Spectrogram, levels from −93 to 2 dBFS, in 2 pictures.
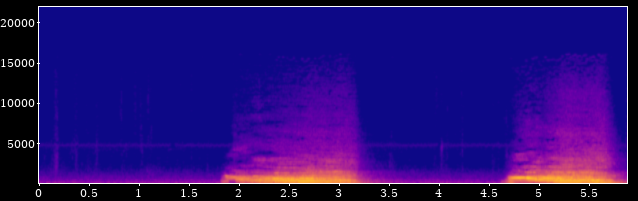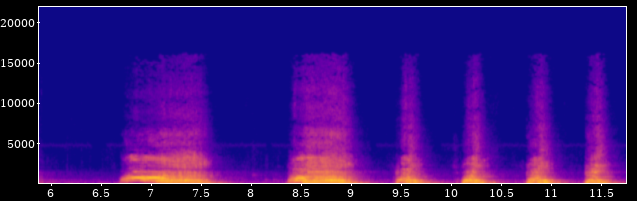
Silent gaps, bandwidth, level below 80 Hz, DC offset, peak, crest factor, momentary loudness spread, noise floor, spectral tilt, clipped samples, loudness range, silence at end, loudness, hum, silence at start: none; 10 kHz; -44 dBFS; under 0.1%; -2 dBFS; 18 dB; 18 LU; -63 dBFS; -8 dB/octave; under 0.1%; 4 LU; 0.1 s; -18 LUFS; none; 1.85 s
